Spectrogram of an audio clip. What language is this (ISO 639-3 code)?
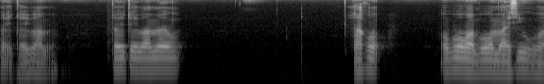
buo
